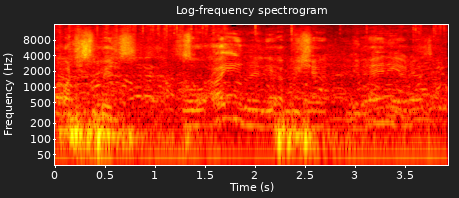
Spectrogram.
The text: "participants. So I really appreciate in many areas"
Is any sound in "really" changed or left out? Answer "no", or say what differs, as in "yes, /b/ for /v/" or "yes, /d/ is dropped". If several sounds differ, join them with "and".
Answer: no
